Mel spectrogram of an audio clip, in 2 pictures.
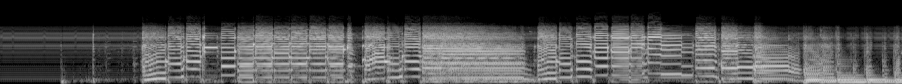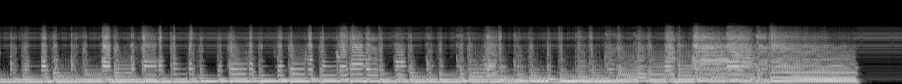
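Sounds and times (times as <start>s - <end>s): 
rock guitar melody on neck and bridge pickups: 0.7s - 17.6s.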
